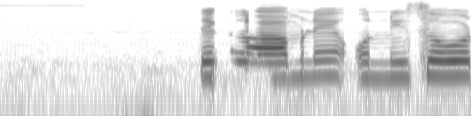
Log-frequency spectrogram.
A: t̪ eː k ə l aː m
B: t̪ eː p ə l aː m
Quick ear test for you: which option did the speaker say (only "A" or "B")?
A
